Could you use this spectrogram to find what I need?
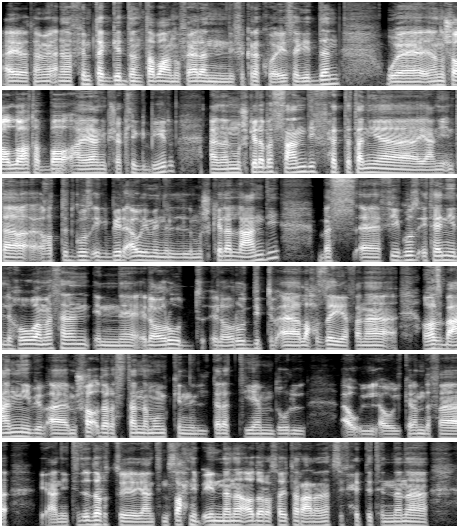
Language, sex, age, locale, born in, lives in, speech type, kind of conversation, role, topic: Arabic, male, 25-29, ar-EG, Egypt, Egypt, conversation, advice, user, إزاي أتسوّق بذكاء وأوفّر وقتي وفلوسي من غير ما أشتري حاجات مش محتاجها؟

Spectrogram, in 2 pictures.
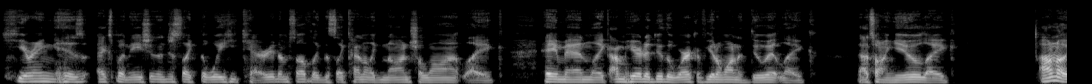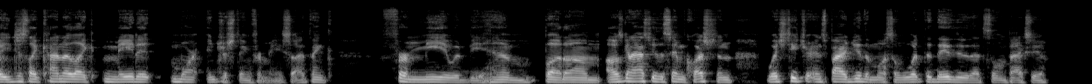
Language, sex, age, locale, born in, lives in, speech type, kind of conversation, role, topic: English, male, 25-29, en-US, United States, United States, conversation, unstructured, none, Which teacher has inspired you the most, and what did they do that still impacts you?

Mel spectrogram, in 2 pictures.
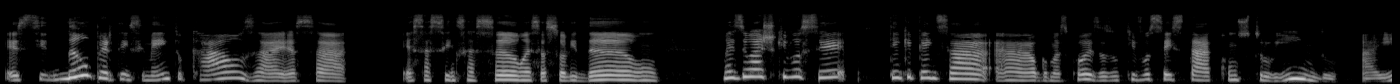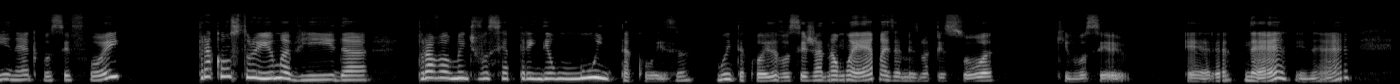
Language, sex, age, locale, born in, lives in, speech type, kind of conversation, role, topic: Portuguese, female, 45-49, pt-BR, Brazil, United States, conversation, advice, advisor, Como você tem lidado com a solidão depois de se mudar para uma cidade nova sem uma rede de apoio?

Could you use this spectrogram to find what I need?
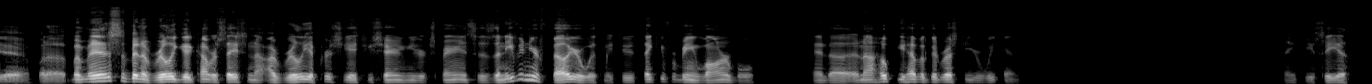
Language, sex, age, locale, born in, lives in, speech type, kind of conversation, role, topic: English, male, 40-44, en-US, United States, United States, conversation, podcast, host, How can failure help us grow and find new opportunities?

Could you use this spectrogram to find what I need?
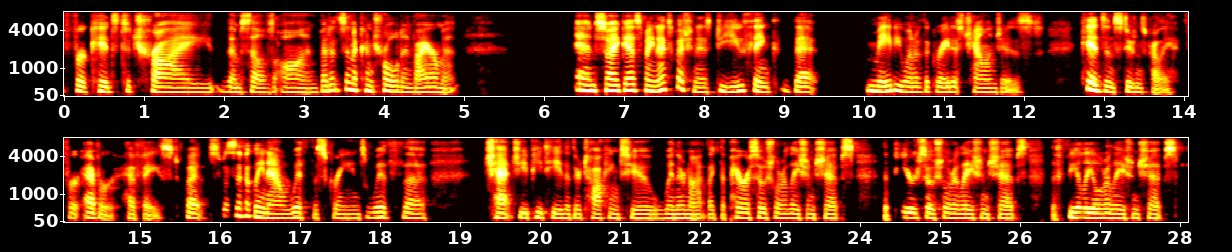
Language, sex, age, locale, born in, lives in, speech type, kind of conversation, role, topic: English, female, 45-49, en-US, United States, United States, conversation, podcast, host, How are modern pressures shaping the student experience today?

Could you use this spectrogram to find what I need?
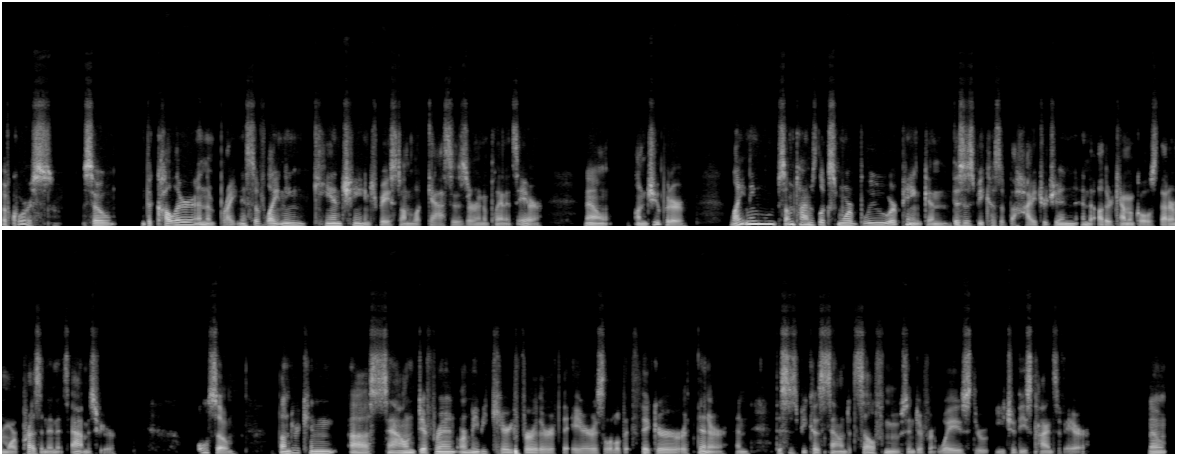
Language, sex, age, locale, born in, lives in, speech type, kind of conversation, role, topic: English, male, 25-29, en-US, Canada, United States, read, expert-assistant, expert, Why is lightning seen before thunder is heard?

